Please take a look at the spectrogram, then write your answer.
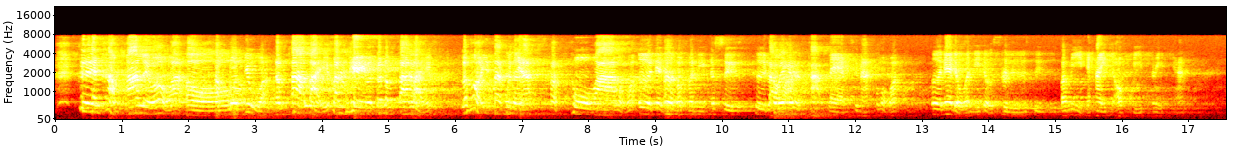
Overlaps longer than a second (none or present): none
